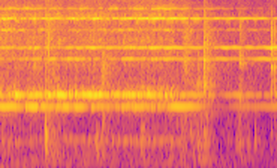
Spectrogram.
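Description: Corded desk telephone ringing: one long ring of two steady tones that cuts off shortly before the end.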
